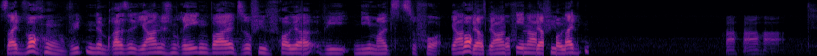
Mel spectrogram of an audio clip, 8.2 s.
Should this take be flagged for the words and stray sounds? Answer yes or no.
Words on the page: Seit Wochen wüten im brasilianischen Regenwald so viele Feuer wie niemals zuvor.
yes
